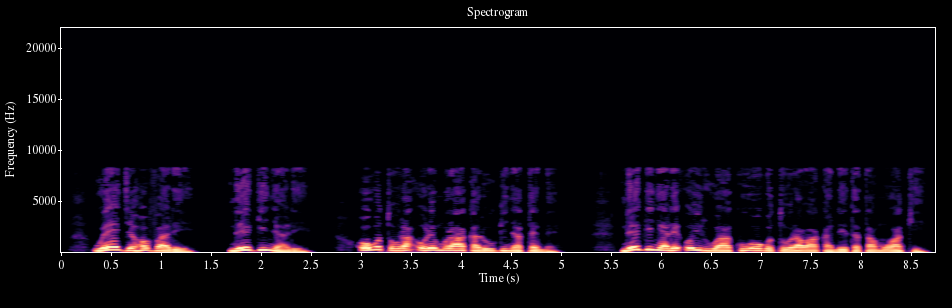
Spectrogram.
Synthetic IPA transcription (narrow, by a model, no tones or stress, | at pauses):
wɛːd͡ʒɛɦɔvaɾe | neɡiɲaɾe | oɣotoːɾaʔoɾemoɾakaɾuːɡiɲatɛnɛ | neɡiɲaɾeʔoiɾuwakuoɣotoːɾawakanetɛtamwake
